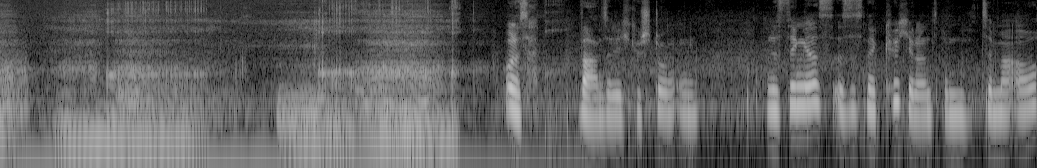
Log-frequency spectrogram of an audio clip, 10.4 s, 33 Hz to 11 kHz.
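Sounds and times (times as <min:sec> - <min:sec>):
men snoring while sleeping at night in an eight-bed room: 0:00.0 - 0:06.1
speech: 0:05.1 - 0:07.1, 0:07.7 - 0:10.3.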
